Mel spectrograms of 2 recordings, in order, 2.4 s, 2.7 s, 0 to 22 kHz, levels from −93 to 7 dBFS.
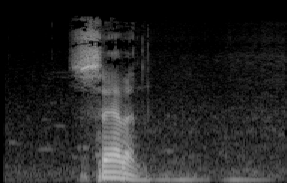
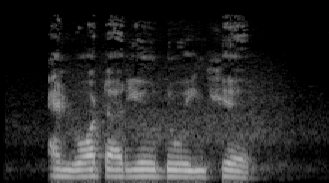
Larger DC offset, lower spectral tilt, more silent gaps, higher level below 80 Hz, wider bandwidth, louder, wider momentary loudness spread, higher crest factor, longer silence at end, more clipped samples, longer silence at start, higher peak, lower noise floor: neither; second, -3.5 dB/octave vs -6.5 dB/octave; neither; first, -52 dBFS vs -64 dBFS; about the same, 15.5 kHz vs 15 kHz; first, -24 LUFS vs -27 LUFS; first, 22 LU vs 6 LU; about the same, 20 dB vs 16 dB; second, 0.35 s vs 0.65 s; neither; first, 0.6 s vs 0.4 s; about the same, -10 dBFS vs -10 dBFS; second, -60 dBFS vs -65 dBFS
